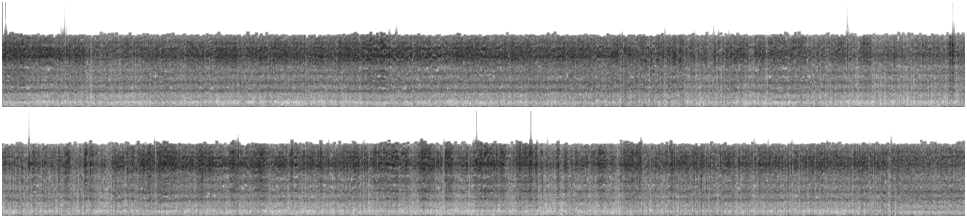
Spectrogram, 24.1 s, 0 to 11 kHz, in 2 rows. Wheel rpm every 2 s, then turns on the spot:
220, 230, 230, 240, 230, 230, 230, 230, 240, 230, 230, 220.
none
